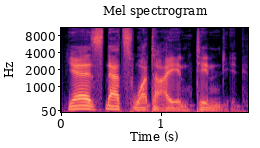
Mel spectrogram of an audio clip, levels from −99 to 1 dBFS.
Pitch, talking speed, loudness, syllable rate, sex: 95 Hz, 160 wpm, -19 LUFS, 4.1 syllables/s, male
